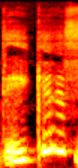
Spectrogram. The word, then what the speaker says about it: Dacus: Is it Dacus? – Yeah, it's Dacus.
